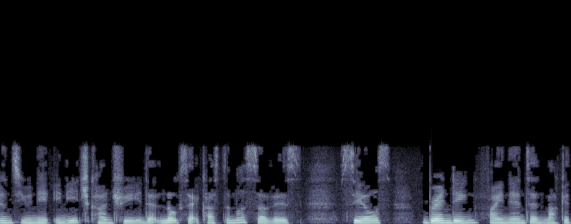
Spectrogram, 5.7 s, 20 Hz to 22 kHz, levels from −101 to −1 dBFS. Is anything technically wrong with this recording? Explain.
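No, nothing technically wrong can be heard in this speech clip. Nothing in it points to a problem anywhere in the recording or playback chain.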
